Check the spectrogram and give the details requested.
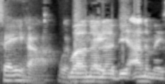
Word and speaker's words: SeHa: say it's it's pronounced seha well no no the anime series is say and that's short for se Sega the SE from Sega and the ha from hard girls the anime is called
